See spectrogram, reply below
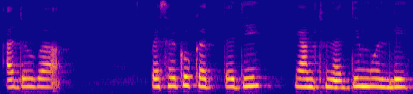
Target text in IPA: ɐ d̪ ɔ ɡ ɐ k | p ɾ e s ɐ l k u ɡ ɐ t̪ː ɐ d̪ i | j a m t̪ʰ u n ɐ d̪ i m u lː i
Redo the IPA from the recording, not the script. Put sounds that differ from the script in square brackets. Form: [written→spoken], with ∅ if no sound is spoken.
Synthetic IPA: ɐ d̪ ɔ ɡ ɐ [k→∅] | p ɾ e s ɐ [l→ɾ] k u [ɡ→k] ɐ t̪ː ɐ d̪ i | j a m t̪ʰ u n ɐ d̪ i m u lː i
